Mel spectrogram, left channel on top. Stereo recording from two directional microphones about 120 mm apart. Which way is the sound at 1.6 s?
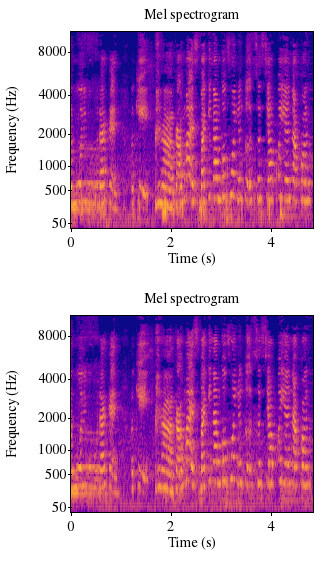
35° left (ahead or behind).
